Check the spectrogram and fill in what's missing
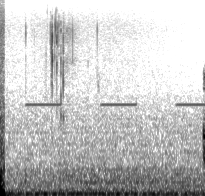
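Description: A truck's reversing alarm beeps three times at an even interval in a truck driving video game, over a low engine rumble.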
